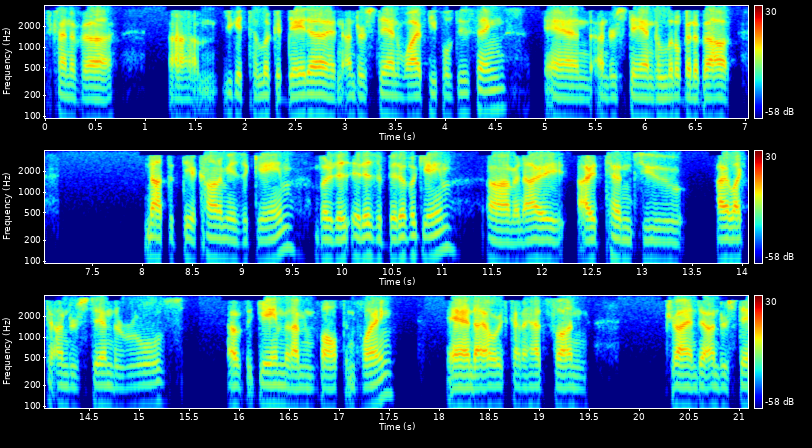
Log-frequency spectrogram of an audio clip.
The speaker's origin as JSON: {"language": "English", "region": "Northern California", "country": "United States", "tie": "born or raised there", "said": "I grew up in Northern California"}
